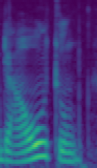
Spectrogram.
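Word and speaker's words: 辽东: 자, 이거를 우리 이제 교과서나 이런 데는 랴오둥, 중국어 원어 발음에 가깝게 랴오둥 반도라고 하는데요.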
